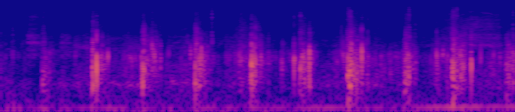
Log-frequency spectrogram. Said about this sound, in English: I stepped out of the house here, and we're going to be walking up the big hill.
